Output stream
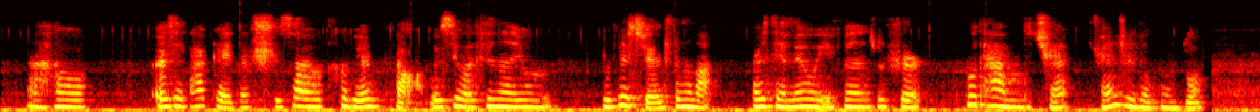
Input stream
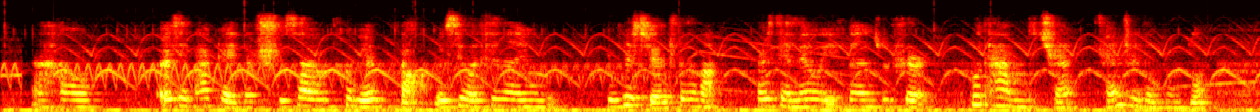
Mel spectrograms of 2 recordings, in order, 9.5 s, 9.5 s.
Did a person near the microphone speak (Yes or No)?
No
